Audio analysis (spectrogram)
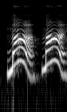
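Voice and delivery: loud, high shout for his mother; boy running in, shouting for his mother. A narrator's reading. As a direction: burst in yelling for Ma. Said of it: "he shouted".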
